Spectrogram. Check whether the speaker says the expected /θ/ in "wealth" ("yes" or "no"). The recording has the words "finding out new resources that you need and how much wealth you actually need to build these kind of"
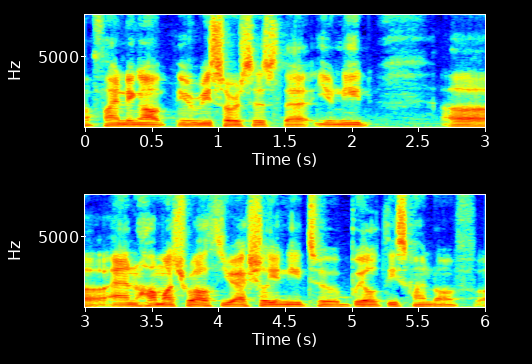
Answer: yes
